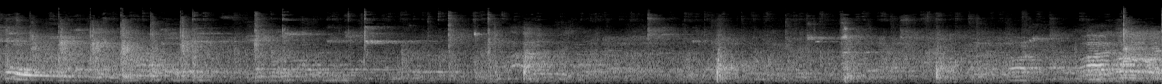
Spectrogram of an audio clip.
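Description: Ping pong balls click sharply against paddles and tables, echoing in a large hall.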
